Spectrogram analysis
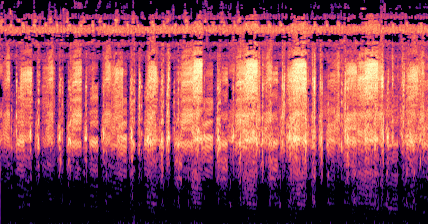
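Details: Chorus of croaking frogs in a wetland setting: many overlapping rasping calls blending into a near-continuous wash, with a constant high-pitched background whine.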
